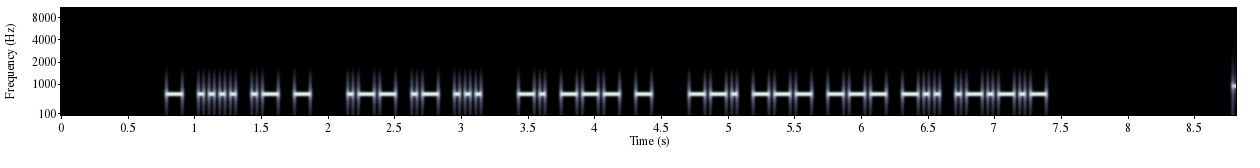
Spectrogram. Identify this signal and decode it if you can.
Morse code, heard as a keyed tone, about 28 wpm, 700 Hz. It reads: THAT WAS NOT GOOD.
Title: Sentences from Top 600 Words 30wpm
